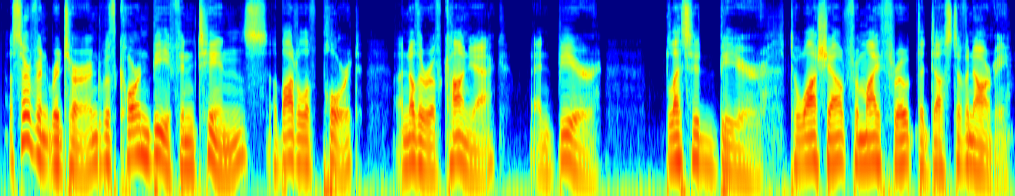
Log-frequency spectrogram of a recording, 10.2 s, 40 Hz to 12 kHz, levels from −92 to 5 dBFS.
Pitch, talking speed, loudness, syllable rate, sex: 100 Hz, 175 wpm, -19 LUFS, 4.6 syllables/s, male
